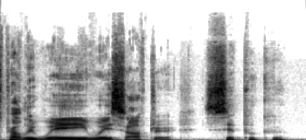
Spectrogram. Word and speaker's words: seppuku: SE seu oh it's it's way more soft than everyone in the chats was saying people were like it's it's pronounced seu all all caps I was like it's probably way way softer seppuku like that um yes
